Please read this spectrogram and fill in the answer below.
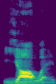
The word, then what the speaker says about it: Yahweh: Or sometimes you might have heard it said Yahweh. That's probably how they actually pronounced it.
